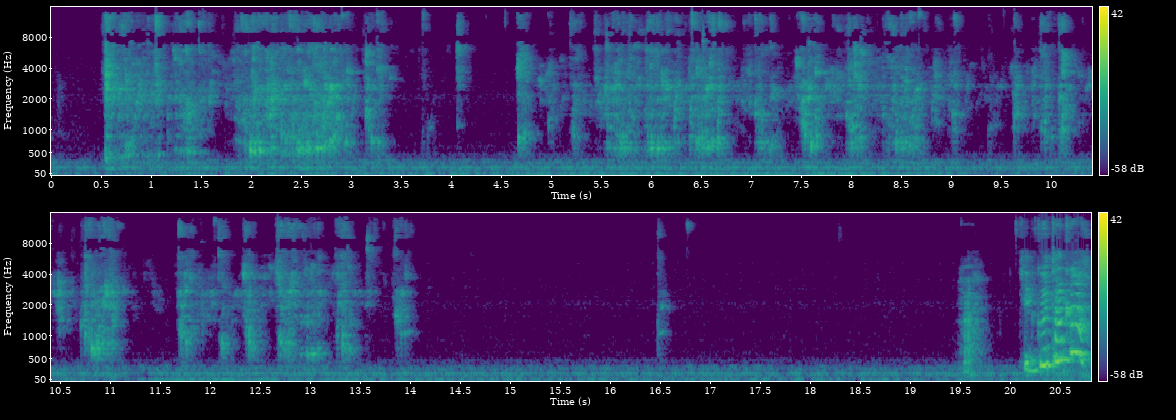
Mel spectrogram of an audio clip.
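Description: Tap water runs into a Thermomix bowl while a steamed marble cake is being prepared, a steady splashing hiss in short bursts under a woman's speech that pauses and resumes, with a clunk near the end.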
